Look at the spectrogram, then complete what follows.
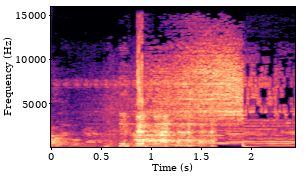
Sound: laughs

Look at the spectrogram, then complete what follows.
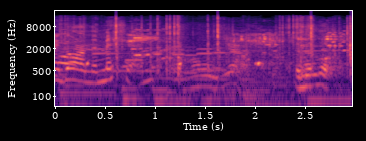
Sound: control tower beeping

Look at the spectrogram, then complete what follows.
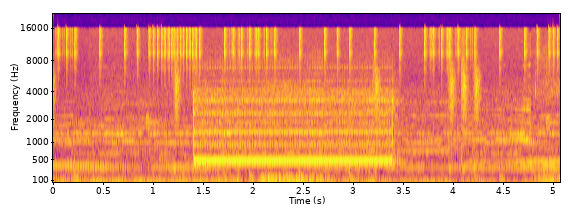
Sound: phone ringing

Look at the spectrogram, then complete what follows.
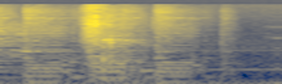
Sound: chuckles

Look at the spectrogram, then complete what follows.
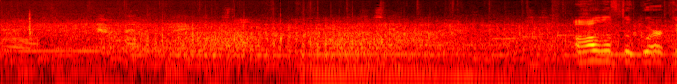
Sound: plane engine roaring

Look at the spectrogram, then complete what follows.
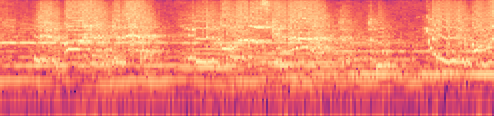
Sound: cries

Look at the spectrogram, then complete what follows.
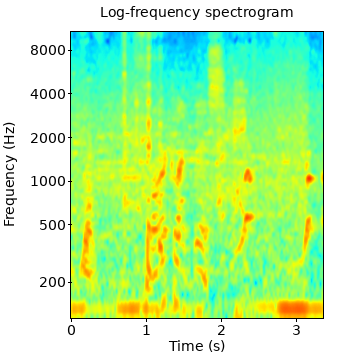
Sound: laughs

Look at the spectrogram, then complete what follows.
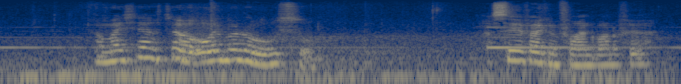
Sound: speaking in Samoan

